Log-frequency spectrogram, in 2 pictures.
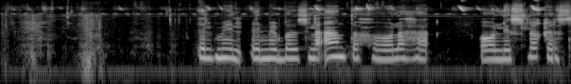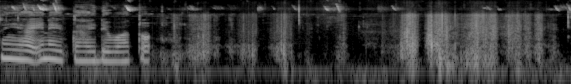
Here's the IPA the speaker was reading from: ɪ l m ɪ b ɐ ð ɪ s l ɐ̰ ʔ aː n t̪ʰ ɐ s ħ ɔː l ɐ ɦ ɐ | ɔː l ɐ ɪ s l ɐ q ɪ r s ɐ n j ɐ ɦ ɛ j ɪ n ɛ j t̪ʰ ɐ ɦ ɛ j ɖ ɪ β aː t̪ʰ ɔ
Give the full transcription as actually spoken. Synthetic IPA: ɪ l m ɪ b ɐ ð ɪ s l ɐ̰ ʔ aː n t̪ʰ ɐ ħ ɔː l ɐ ɦ ɐ | ɔː l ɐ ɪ s l ɐ q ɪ r s ɐ n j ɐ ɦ ɛ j ɪ n ɛ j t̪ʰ ɐ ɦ ɛ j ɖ ɪ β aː t̪ʰ ɔ

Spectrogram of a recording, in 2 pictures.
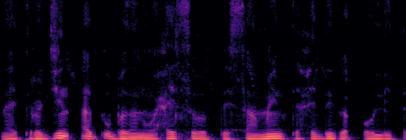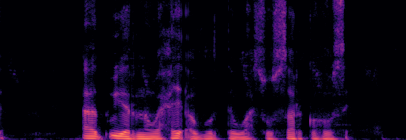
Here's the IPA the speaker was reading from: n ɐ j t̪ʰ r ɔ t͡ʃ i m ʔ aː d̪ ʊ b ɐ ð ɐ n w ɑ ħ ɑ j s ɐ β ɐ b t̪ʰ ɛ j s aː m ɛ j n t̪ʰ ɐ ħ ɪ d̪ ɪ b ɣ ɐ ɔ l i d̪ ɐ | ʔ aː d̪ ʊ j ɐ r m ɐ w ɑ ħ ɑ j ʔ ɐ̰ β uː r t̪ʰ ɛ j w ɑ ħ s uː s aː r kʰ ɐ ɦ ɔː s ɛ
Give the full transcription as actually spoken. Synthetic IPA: n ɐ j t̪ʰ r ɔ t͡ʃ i n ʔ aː d̪ ʊ b ɐ ð ɐ n w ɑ ħ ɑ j s ɐ β ɐ b t̪ʰ ɛ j s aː m ɛ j n t̪ʰ ɐ ħ ɪ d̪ ɪ ɣ ɐ ɔ l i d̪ ɐ | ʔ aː d̪ ʊ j ɐ r n ɐ w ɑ ħ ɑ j ʔ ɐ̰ β uː r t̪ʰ ɛ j w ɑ ħ s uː s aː r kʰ ɐ ɦ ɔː s ɛ

